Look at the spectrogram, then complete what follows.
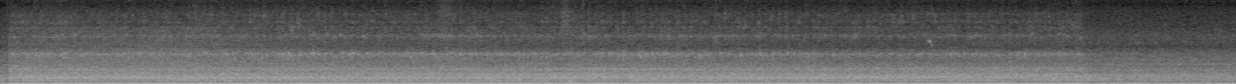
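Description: JNR-era diesel express railcar train pulling slowly into a station, its diesel engines running with a steady low drone that drops away about eleven seconds in as the power comes off.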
